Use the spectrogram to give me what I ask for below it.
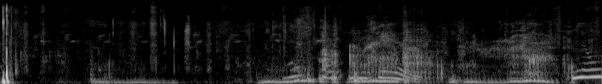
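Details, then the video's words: Playing Blue Heeler puppies, Australian Cattle Dogs, trade low rumbling growls that break into arched, yowling yips. A sharp knock opens the sequence, with a human voice near the end. "Cattle dog puppies- ACD AUSTRALIAN CATTLE DOGS Blue Heelers"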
